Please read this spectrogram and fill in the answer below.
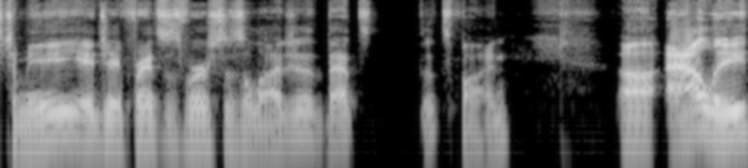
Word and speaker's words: Elijah: Say it right. Elijah. Not Elias. We don't know an Elias. That's an Elijah.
